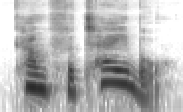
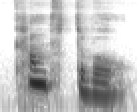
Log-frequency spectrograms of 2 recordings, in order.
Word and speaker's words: comfortable: Don't say comfortable. It's comfortable. It's 3 syllables with the stress also on the first syllable.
